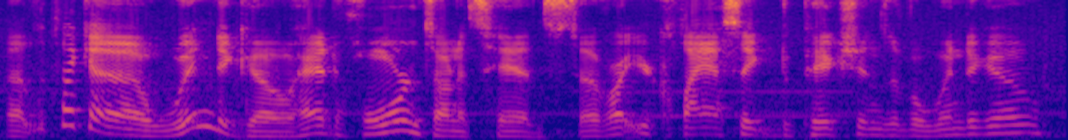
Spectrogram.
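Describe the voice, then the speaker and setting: A man's voice: medium pitch, big pitch swings, brisk, a little hiss or hum. A man giving casual commentary as he plays a horror game, reading screen text aloud with joking, offhand asides. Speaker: streamer playing a horror game.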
